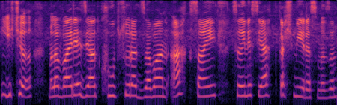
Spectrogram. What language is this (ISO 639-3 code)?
kas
